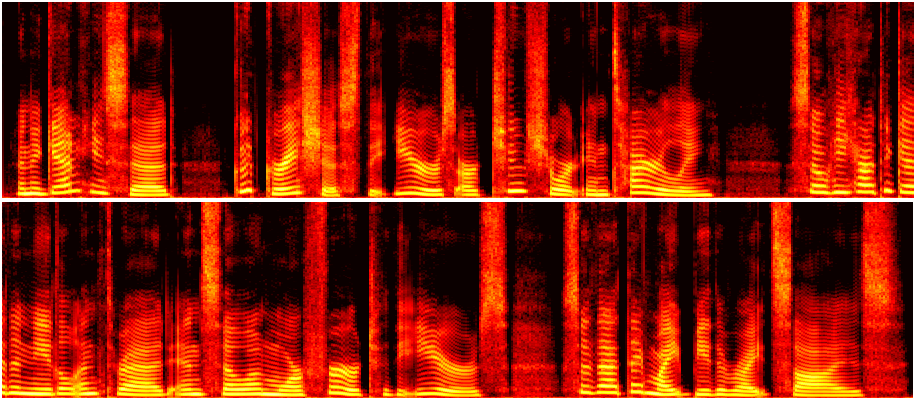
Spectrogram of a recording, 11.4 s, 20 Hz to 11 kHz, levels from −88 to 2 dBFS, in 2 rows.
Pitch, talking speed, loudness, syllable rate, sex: 275 Hz, 195 wpm, -16 LUFS, 4.5 syllables/s, female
